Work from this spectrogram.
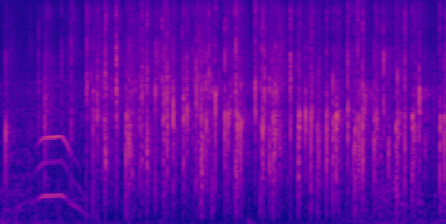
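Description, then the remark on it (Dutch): Dense applause from an audience after a discussion following a documentary screening, many hands clapping rapidly and steadily throughout, loud, with a brief whoop or whistle near the start. “Ja, dat applaus was voor u”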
